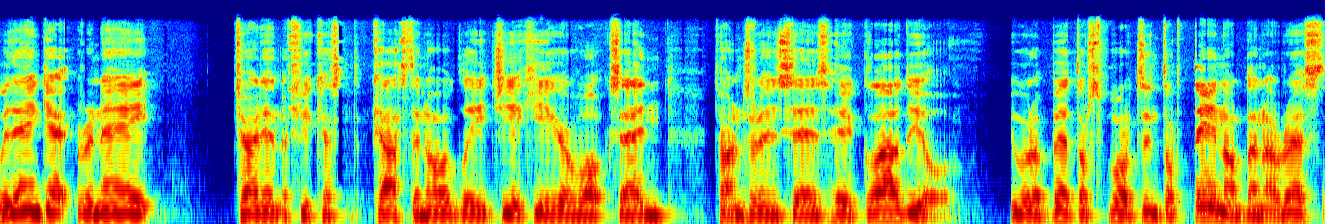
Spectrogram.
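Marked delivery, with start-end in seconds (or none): 6.2-9.9 put-on European accent. Recapping a wrestling show, quoting one wrestler taunting another, in a put-on Cesaro accent. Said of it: "Don't know why I'm putting on a".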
